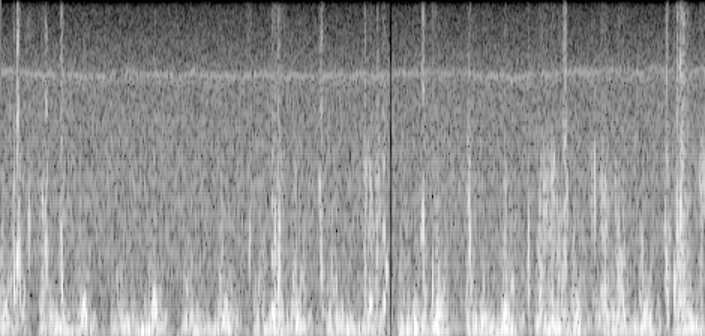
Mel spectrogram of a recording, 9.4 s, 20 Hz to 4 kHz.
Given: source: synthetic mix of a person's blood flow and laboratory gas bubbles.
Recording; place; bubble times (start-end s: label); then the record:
Doppler ultrasound of blood flow; precordium
0.14-0.41 s: bubbles
0.51-0.65 s: bubbles
0.77-0.86 s: bubbles
3.27-3.35 s: bubbles
3.58-3.79 s: bubbles
4.23-4.35 s: bubbles
4.83-5.17 s: bubbles
5.59-5.71 s: bubbles
5.73-5.81 s: bubbles
6.19-6.34 s: bubbles
7.00-7.09 s: bubbles
7.16-7.58 s: bubbles
7.85-8.37 s: bubbles
8.84-9.23 s: bubbles
9.29-9.42 s: bubbles
From the record:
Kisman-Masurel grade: 233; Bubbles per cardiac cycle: several, 3 to 8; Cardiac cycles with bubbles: 50 to 99%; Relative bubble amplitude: loud (0.450 to 0.775); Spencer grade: 3 (all of the cardiac periods contain showers or single bubble signals, but not dominating or overriding the cardiac motion signals); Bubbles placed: only in the low amplitude regions of the cardiac cycle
